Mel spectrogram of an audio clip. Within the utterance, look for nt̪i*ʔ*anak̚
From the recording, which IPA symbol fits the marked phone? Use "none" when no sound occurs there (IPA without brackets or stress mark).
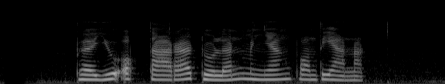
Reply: none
